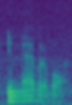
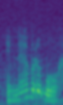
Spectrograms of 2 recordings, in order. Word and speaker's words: inevitable: Inevitable has 5 syllables. The first one is a like in sheep, and the second one is ne with a like in bet, and the others is with a schwa sound. So we have inevitable, inevitable. The primary stress is on the second syllable ne, and the secondary stress is on the first syllable a.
